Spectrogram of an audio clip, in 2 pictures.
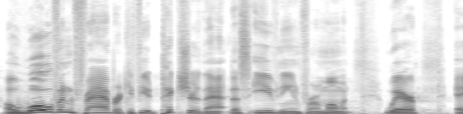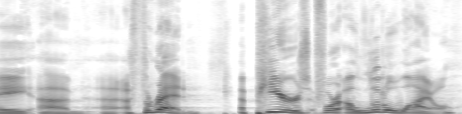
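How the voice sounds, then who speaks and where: A man with a slightly raised voice preaches to his congregation, earnest and measured, often circling back over his words. His voice rings with the long reverb of a church hall. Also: on the high side, fairly bright tone. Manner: earnest, measured preaching with frequent restarts and repetitions. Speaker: pastor. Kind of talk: sermon. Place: church sanctuary.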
